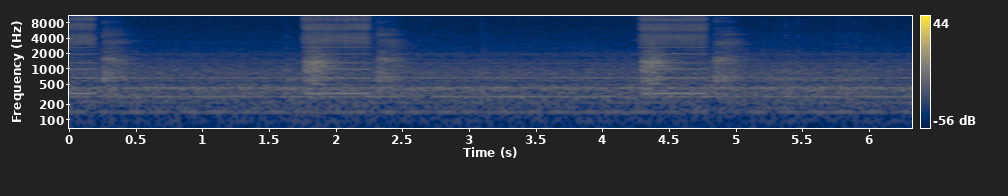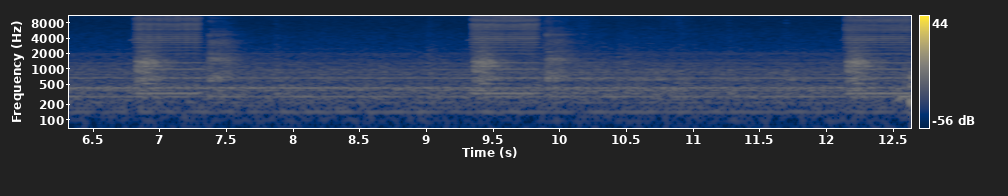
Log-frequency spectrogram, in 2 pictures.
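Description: Repeated short buzzing bursts about every two and a half seconds over a steady hum: a fractional CO2 laser firing during skin treatment.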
